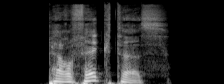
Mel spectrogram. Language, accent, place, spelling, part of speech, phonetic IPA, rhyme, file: German, Germany, Berlin, perfektes, adjective, [pɛʁˈfɛktəs], -ɛktəs, De-perfektes.ogg
- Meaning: strong/mixed nominative/accusative neuter singular of perfekt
